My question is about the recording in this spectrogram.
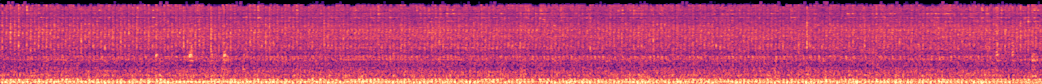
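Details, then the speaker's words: Old Briggs & Stratton single-cylinder engine salvaged from trash, after opening needle valve: even, steady putter at constant speed, no misses, hunting or knocks; smooth enough to hold with one hand. "look how smooth that is I can hold it with one hand"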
